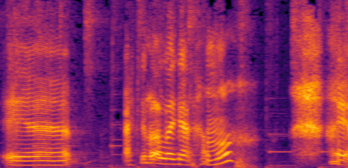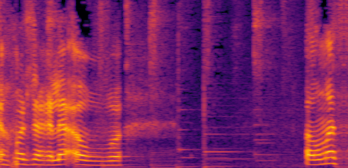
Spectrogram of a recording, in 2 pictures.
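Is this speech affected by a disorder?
Yes: Down syndrome; Down syndrome from birth, born premature, heart stopped at birth, on ventilator as newborn; 23 years old, now in good health.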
